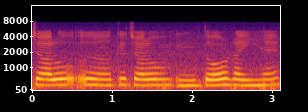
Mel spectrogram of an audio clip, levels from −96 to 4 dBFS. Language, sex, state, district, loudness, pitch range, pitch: Hindi, female, Bihar, Samastipur, -12 LUFS, 240-260 Hz, 250 Hz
